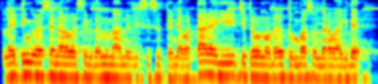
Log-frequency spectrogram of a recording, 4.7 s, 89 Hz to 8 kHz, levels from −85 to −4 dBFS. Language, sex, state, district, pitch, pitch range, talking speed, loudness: Kannada, male, Karnataka, Koppal, 125 Hz, 125-135 Hz, 150 wpm, -16 LUFS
